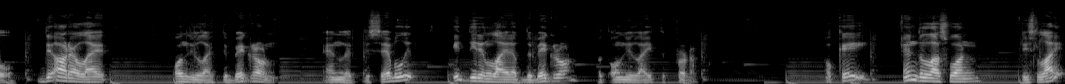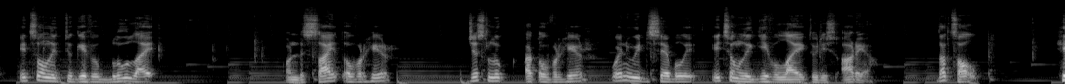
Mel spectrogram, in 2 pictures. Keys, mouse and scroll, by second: 0.3 click, 0.7 g, 2.7 right click, 3.9 click, 6.1 g, 11.0 g, 11.4 right click, 11.8 click, 12.5 click, 13.1 h, 15.3 ctrl+z, 17.1 h, 17.6 ctrl+z.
